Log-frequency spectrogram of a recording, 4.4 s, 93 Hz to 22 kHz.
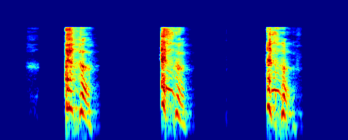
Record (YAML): three_cough_length: 4.4 s
three_cough_amplitude: 26174
three_cough_signal_mean_std_ratio: 0.31
survey_phase: beta (2021-08-13 to 2022-03-07)
age: 18-44
gender: Female
wearing_mask: 'No'
symptom_cough_any: true
symptom_sore_throat: true
symptom_fever_high_temperature: true
smoker_status: Current smoker (1 to 10 cigarettes per day)
respiratory_condition_asthma: false
respiratory_condition_other: false
recruitment_source: Test and Trace
submission_delay: 1 day
covid_test_result: Positive
covid_test_method: LFT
